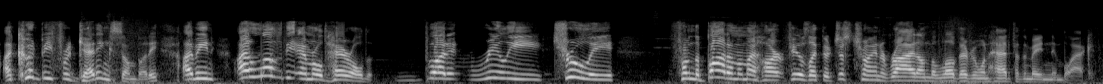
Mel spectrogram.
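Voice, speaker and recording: A young man hosting a rambling, excitable gaming rant that breaks into shouting while he plays. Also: high voice, a little fast. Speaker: gaming channel host ranting.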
